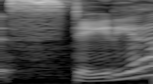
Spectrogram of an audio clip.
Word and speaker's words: Stadia: Nintendo Switch, Xbox, and Stadia.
